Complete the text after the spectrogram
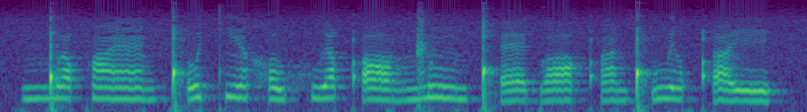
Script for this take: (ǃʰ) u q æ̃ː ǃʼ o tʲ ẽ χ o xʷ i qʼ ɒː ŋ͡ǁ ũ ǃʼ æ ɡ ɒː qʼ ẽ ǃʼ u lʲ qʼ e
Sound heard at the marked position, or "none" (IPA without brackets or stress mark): ŋ͡ǃ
